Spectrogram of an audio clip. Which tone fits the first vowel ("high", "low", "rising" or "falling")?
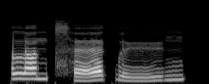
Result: high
